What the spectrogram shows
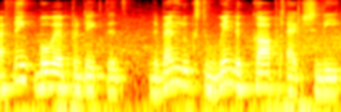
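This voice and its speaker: A somewhat breathy man's voice at medium pitch, with a Dutch accent. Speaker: streamer and game commentator. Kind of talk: live commentary. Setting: live stream.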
